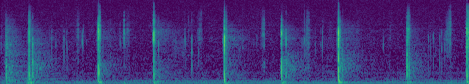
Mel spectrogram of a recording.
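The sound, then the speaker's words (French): Heavy footsteps of a woman walking through an unlit hall toward the stairs: a slow, regular series of sharp, thudding steps, each with a brief scuffing tail, alone with no voices. “Son pas est de plus en plus pesant.”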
